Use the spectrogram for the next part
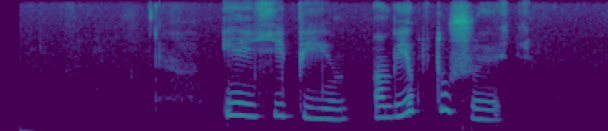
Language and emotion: Russian, neutral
